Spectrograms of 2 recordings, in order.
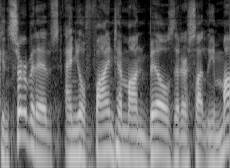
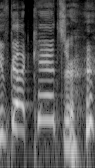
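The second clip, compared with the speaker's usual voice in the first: put-on inappropriately laughing doctor voice; 12 semitones higher than usual. Retelling a cartoon doctor delivering bad news: imitating Doctor Hibbert's inappropriate laugh. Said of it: "he laughs inappropriately".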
